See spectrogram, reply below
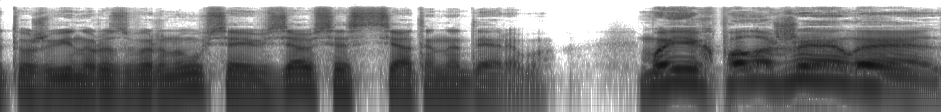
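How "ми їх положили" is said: high, loud, drawn-out cheer; triumphant bellow. A narrator's reading. Tul slaps his comrade's back, bellowing. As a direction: shout the victory out slowly. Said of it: "заволав Тул".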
